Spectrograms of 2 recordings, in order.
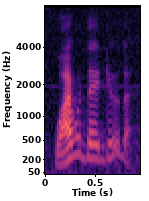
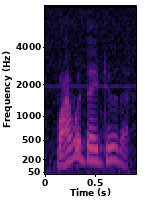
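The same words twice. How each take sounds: First: Said in the usual way. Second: Same question again, much softer and falling; softer repeat. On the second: Real, not acted. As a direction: let it sink in, almost to yourself.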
